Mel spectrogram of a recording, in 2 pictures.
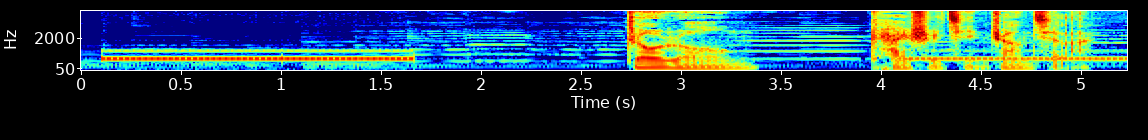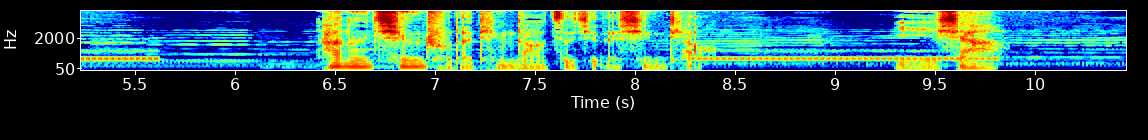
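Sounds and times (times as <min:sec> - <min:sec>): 
telephone ringback tone after dialing: 0:00.0 - 0:01.7, 0:04.1 - 0:05.6, 0:08.3 - 0:09.7
speech: 0:02.8 - 0:03.4, 0:04.0 - 0:05.2, 0:06.4 - 0:08.5, 0:09.3 - 0:09.9.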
